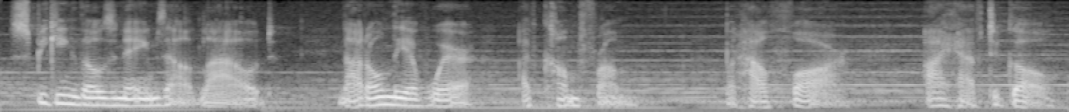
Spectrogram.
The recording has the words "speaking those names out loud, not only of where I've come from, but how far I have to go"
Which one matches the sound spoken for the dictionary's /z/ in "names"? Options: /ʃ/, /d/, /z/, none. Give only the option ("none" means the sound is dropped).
/z/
